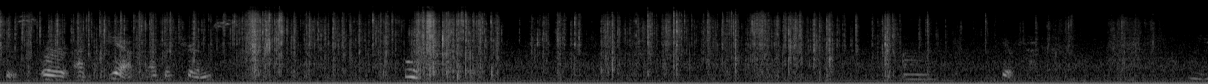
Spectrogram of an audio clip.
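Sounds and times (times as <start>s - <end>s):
plastic packaging crinkling: 0.0s - 11.8s.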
